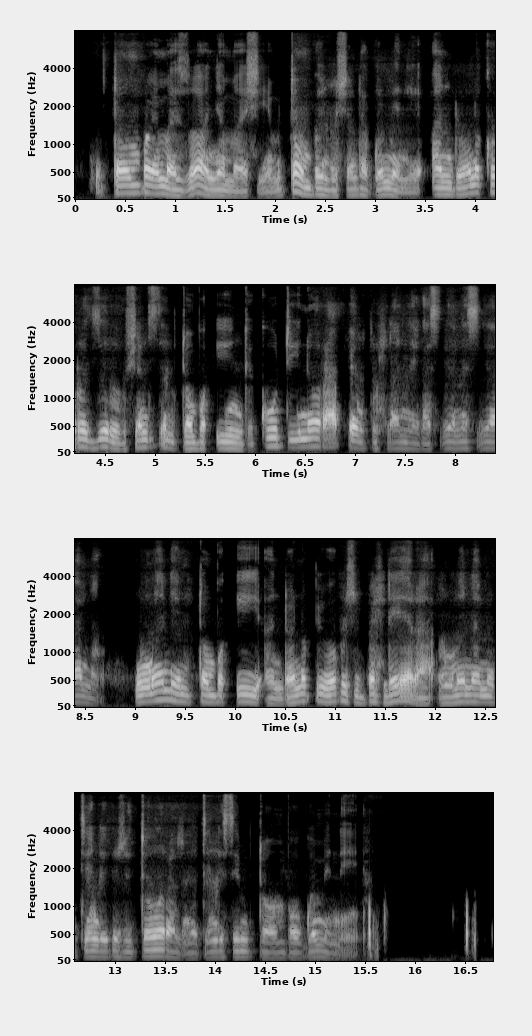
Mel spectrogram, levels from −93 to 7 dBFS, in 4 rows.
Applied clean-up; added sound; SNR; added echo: neural mask model Resemble Enhance denoiser.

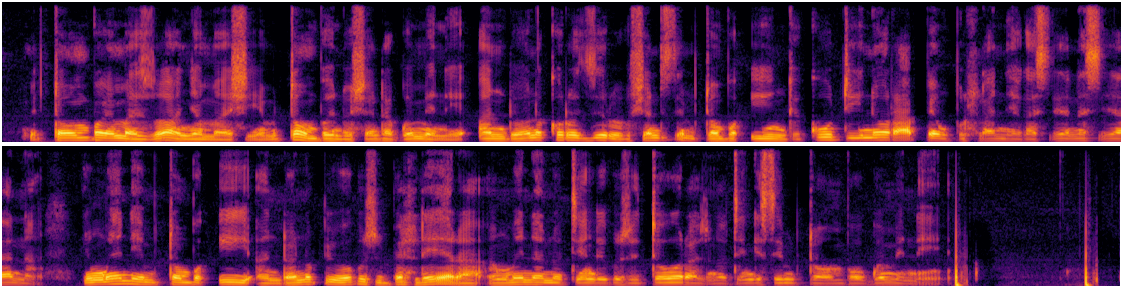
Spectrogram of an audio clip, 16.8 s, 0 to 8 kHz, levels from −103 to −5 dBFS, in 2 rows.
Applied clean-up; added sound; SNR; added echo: none; none; none; none.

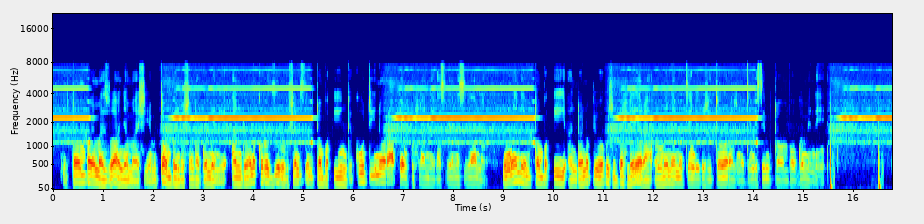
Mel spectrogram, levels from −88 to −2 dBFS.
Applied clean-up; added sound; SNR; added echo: none; Wind instrument, woodwind instrument; 1 dB; none.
